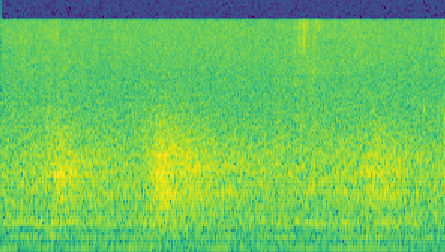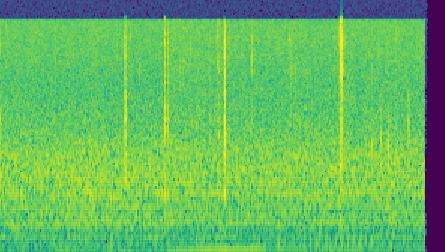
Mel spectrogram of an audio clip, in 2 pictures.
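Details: Swarm of honey bees with a large queen, a steady low droning buzz throughout, swelling softly in places, with a few sharp clicks near the end.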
